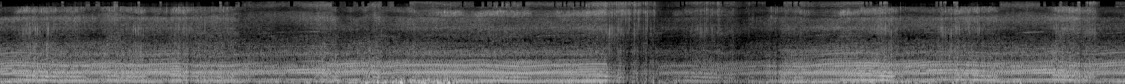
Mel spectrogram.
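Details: Warm Stihl FS 56 RC trimmer, almost new, after it ran two tanks of 20:1 mix instead of 50:1 and had its muffler screen and spark plug cleaned: steady high two-stroke buzz at even speed, no stumbling or cutting out; running cleanly.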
